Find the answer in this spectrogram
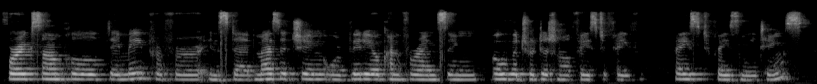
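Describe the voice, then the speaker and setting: A woman's voice: on the high side, level tone, moderate pace, poor audio. Young woman hosting a student podcast. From Germany. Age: young adult. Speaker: podcast host. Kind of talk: student podcast, read from notes.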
